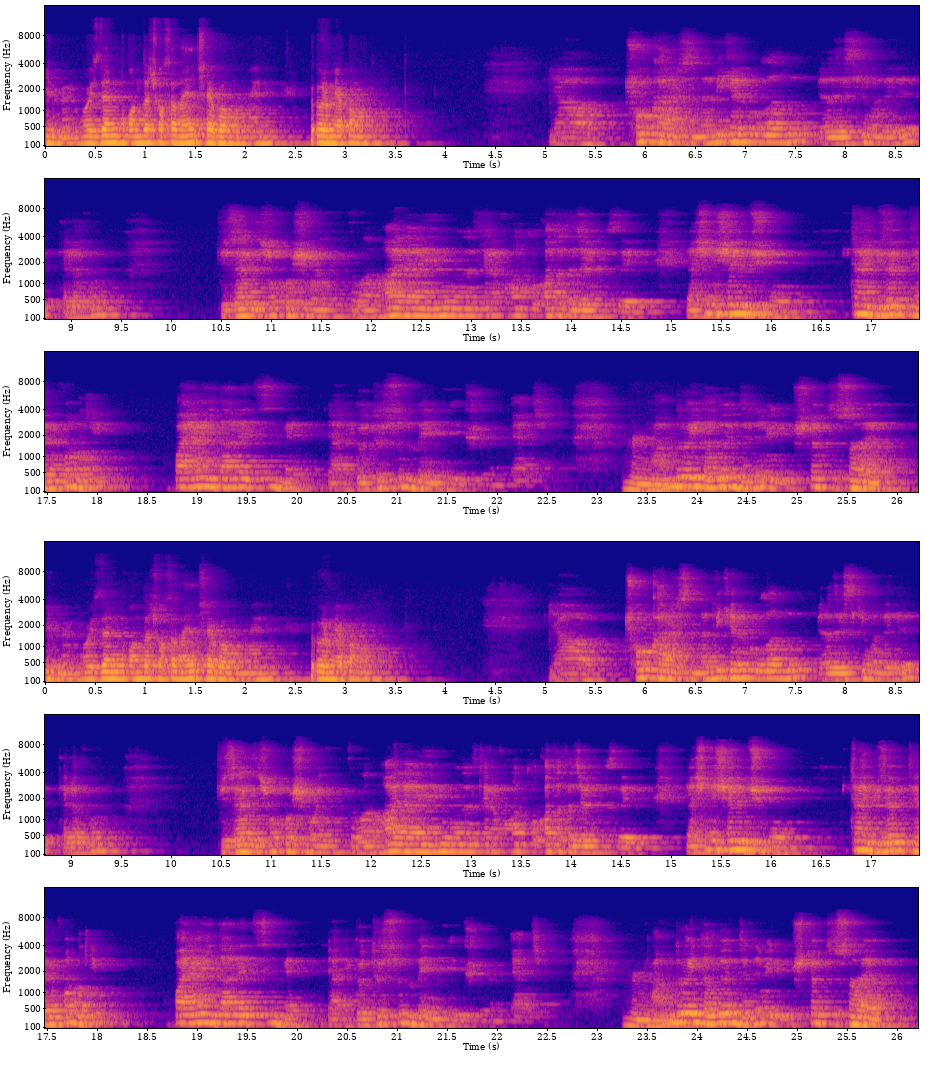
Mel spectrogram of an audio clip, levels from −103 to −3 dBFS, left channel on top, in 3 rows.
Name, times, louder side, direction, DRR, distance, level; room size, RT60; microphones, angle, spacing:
voice 1, 0.0-2.3 2.7-3.2 23.3-23.8, left 3 dB, 70° left, 5 dB, 0.7 m, -27 dB
voice 2, 5.0-5.5 5.8-9.4 10.5-16.2 16.8-18.1 18.8-20.0 20.3-22.4 22.8-23.0 23.5-25.8, right 1 dB, 70° right, -2 dB, 1.4 m, -33 dB
7.6 x 6.0 x 2.7 m, 1.0 s
head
